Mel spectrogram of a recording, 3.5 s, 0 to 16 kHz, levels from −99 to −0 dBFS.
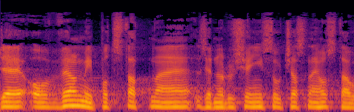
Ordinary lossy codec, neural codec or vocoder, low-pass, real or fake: MP3, 48 kbps; none; 14.4 kHz; real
